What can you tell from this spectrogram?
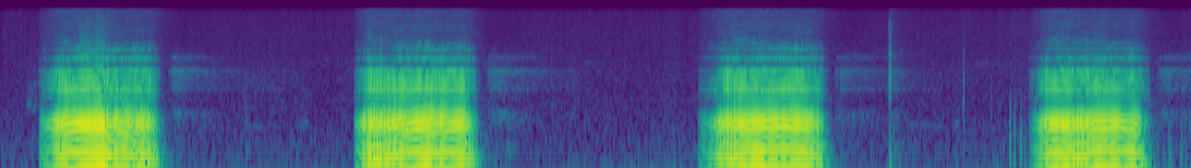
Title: ACTUAL SOUND OF A MAN SNORING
